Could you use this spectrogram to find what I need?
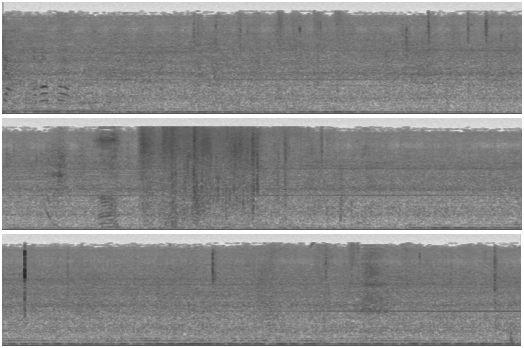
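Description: Boots crunch on snow.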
